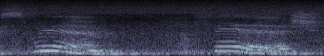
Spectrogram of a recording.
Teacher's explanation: you could imagine there's like periods after each one, and there's more of a break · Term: phrase boundary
